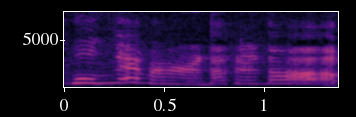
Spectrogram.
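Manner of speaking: high falsetto promise, hammed up; mock innocent. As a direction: imitate coworkers swearing they never would. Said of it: "they were like".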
